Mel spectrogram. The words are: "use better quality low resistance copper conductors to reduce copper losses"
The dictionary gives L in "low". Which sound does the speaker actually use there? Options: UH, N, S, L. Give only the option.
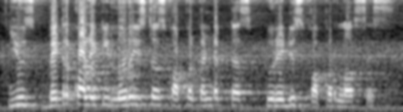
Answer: L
